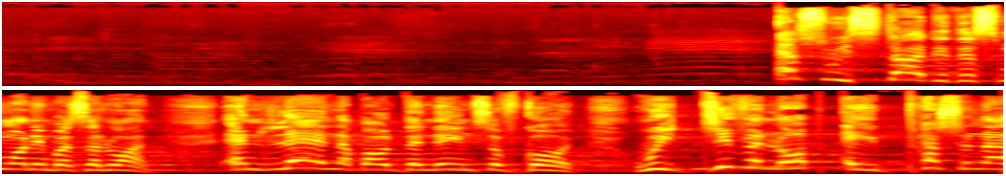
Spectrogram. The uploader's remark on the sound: preached at Grace Bible Church Pimville on the 22nd of May 2022 at the 7am Service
